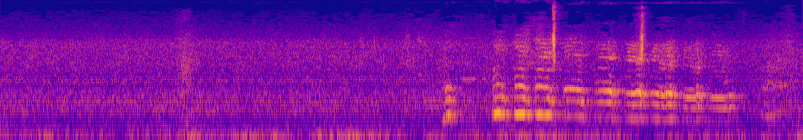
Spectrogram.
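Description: A low rumble, then about two seconds in a person's long high-pitched vocal call that falls slightly in pitch and lasts a second and a half, amid laughter and jeering.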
